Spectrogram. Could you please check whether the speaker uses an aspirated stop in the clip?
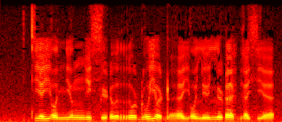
no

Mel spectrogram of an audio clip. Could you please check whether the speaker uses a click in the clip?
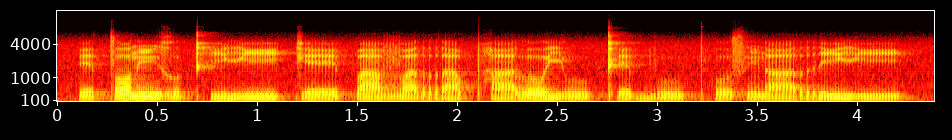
no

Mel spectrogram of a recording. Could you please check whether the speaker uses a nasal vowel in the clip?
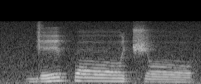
no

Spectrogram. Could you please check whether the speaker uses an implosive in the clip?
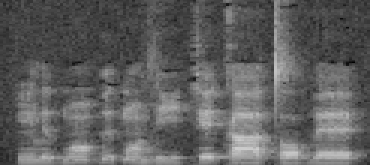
yes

